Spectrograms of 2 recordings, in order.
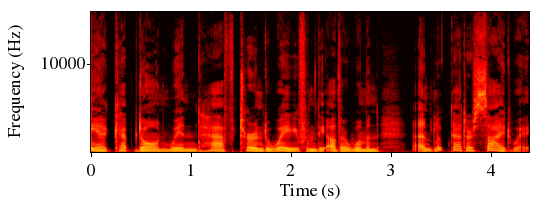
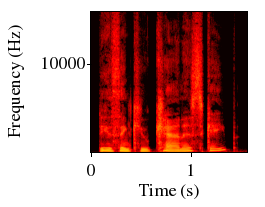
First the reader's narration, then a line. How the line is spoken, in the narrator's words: she asked quietly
